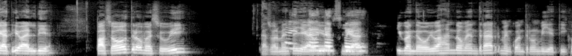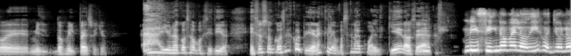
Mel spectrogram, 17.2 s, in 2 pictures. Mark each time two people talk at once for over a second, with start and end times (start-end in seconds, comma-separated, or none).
4.3-5.5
